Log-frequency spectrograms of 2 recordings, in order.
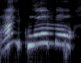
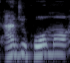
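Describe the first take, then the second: First: High, gushing "Ay, Cuomo"; much higher, delighted old lady voice. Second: Said in the usual way. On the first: Retold or imitated. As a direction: squeal the name way up high like a charmed abuela. Old lady recognizing the name.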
